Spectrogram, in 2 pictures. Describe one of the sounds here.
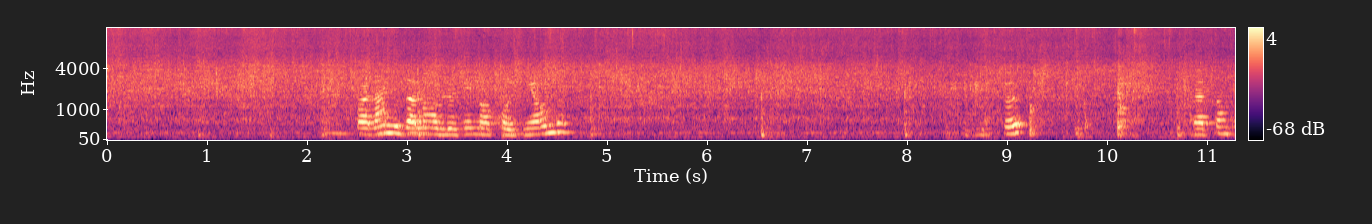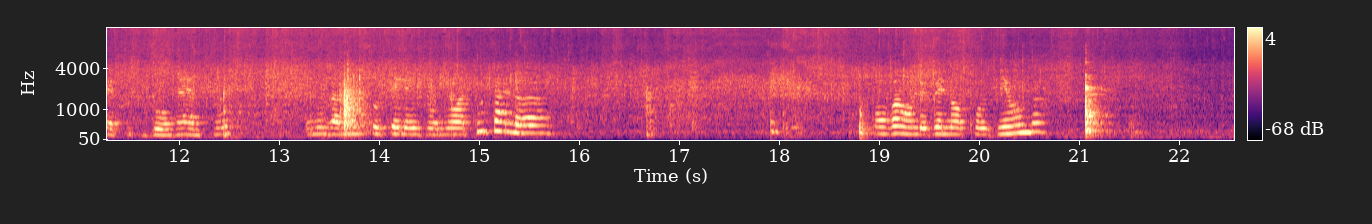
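Meat sizzles steadily in a hot frying pan.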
